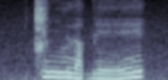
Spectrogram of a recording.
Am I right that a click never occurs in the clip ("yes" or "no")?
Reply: yes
